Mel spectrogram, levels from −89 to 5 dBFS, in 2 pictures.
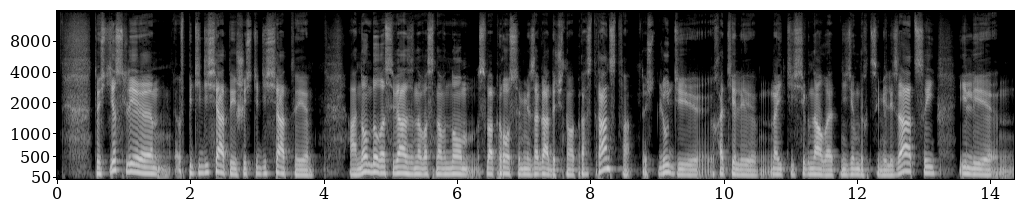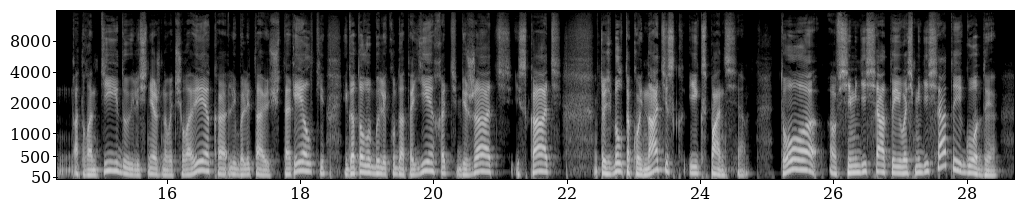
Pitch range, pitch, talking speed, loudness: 115-160 Hz, 130 Hz, 110 wpm, -21 LUFS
